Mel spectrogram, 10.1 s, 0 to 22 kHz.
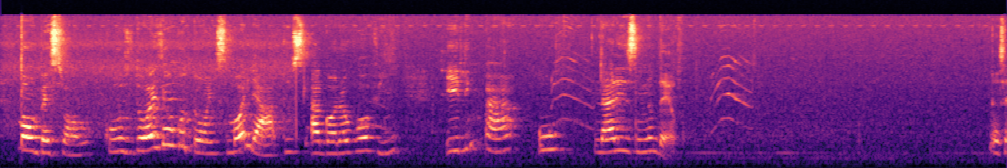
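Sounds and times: kitten mewing: 0:05.5 - 0:06.0, 0:07.1 - 0:07.6.

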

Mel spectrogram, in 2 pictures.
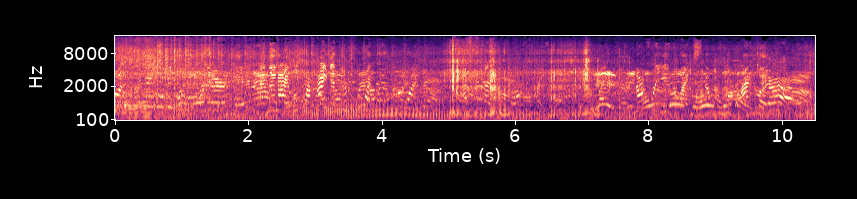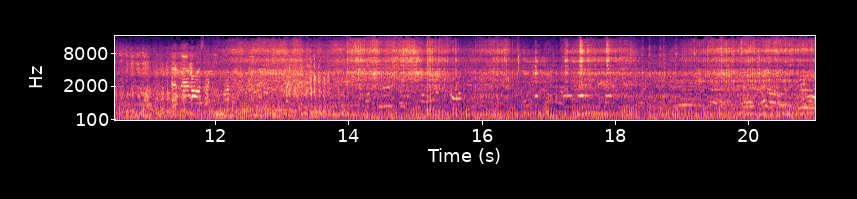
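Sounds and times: dirt bike engines passing: 0:00.0 - 0:21.0
indistinct voices: 0:00.0 - 0:21.0.

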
